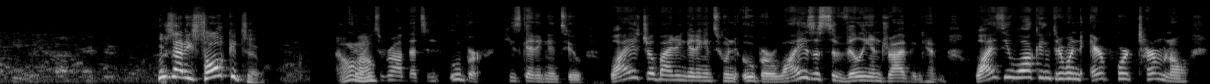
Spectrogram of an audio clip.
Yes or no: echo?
no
